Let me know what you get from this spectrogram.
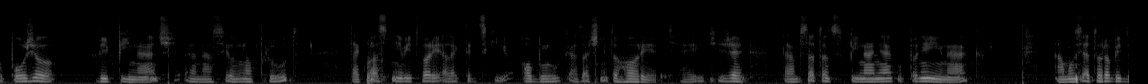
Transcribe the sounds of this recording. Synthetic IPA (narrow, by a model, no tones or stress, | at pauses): ɔpɔuʒil | ʋipiːnat͡ʃnasilnɔpɾuːt̪ː | aɡʋla̰st̪ɲɛʋit̪ʋɔɾiːʔɛ̰lɛk̚t̪ɾit͡skiːʔɔbluːkazat͡ʃɲɛt̪ɔɦɔɾɪɛ̰cɦɛjt͡ʃiʒɛ | t̪amsat̪ɔspiːnaɲɛaɡuːpl̩ɲɛinak | amusɪat̪ɔɾɔbiɟ̪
